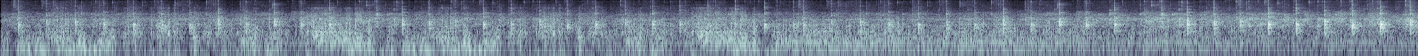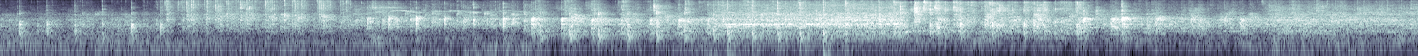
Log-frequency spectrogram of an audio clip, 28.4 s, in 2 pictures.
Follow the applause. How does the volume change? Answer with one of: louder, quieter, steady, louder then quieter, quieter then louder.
louder.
